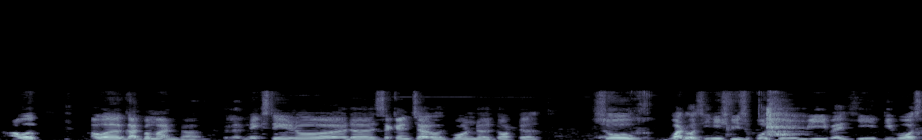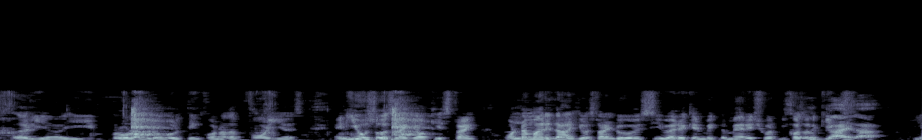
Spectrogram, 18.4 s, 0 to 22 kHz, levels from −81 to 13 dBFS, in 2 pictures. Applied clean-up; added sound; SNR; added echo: classical method Wiener filter.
